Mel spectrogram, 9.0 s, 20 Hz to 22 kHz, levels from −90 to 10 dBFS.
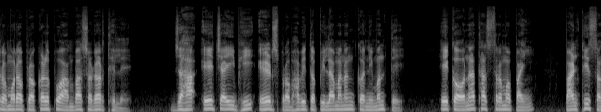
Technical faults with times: none

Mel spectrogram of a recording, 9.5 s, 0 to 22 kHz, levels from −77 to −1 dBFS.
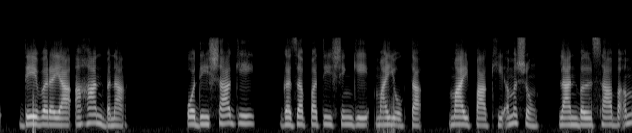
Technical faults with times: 0.49-0.53 bit errors on an ADPCM link
5.66-5.95 bit errors on an ADPCM link
8.82-8.90 bit errors on an ADPCM link

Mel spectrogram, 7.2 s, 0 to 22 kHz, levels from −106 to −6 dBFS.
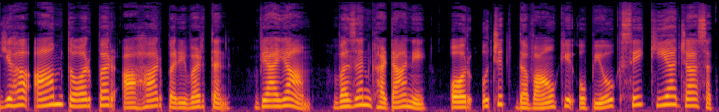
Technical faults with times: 0.00-7.19 generation loss

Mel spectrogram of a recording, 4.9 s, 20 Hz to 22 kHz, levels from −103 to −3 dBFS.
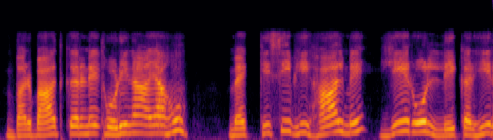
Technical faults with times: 0.95-2.03 repeated packet loss (robotic sound)

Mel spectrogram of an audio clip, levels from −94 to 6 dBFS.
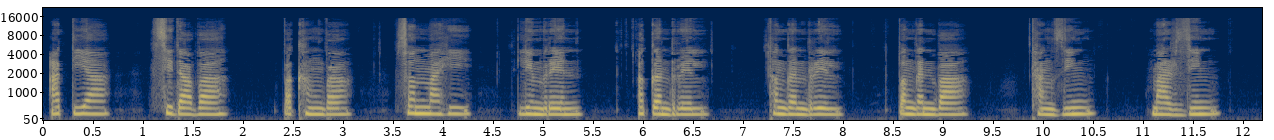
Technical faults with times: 0.00-12.19 HE-AAC compression
1.32 pre-echo
5.72-5.90 pre-echo

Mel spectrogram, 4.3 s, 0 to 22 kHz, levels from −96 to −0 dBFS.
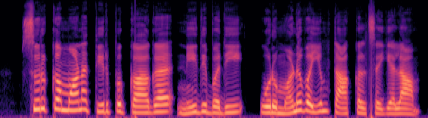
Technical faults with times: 1.35 DC step
3.71 DC step

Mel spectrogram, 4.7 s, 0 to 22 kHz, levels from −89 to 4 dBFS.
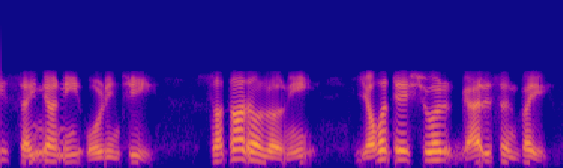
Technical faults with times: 0.00-4.69 Codec 2 vocoder

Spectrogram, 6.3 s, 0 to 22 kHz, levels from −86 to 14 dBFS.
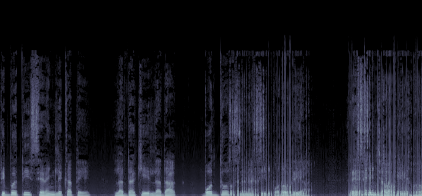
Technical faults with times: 0.00-6.33 mains buzz
3.44-6.33 buffer tearing

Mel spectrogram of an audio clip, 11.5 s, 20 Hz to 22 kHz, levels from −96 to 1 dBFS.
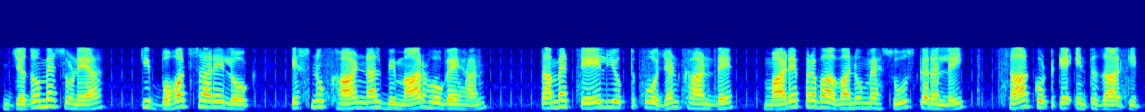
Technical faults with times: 0.00-11.45 Wi-Fi interference

